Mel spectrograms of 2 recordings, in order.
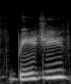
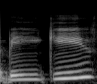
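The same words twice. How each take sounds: First: "Bee Gees" with G as in "jeans", higher; soft J sound in "Bee Gees", pitched up; soft-G pronunciation. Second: "Bee Gees" with G as in "geese"; hard G in "Bee Gees"; hard-G pronunciation. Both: Real, not acted. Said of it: "I don't know".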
